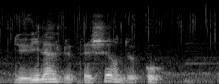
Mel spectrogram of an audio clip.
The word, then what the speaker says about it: Å: village de pêcheurs de Haut, qui s'écrit A avec un petit rond au-dessus du A, mais qui en réalité se prononce O.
